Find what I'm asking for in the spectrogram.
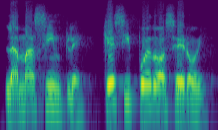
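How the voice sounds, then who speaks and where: Fields: Figure: a man reading as a calm old construction worker. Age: 60s. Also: a little high, pitched above the performer's own voice. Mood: calm advice. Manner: calm, instructive, measured. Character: older Salvadoran construction worker, man of few words.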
